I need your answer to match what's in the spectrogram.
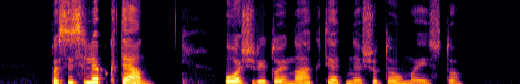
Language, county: Lithuanian, Klaipėda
